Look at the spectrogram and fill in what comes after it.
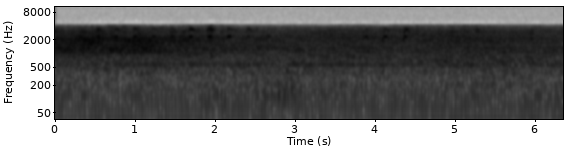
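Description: Small birds chirping in short bursts over a steady outdoor hiss of background noise, the chirps clustered in the first couple of seconds and again about four seconds in.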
